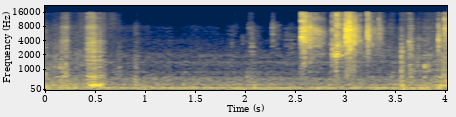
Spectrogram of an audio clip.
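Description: Handling sounds of small metal Tamiya spray cans being picked out of a rack: a light knock about half a second in, then a short spell of clatter and rattling from about two and a half seconds in.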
